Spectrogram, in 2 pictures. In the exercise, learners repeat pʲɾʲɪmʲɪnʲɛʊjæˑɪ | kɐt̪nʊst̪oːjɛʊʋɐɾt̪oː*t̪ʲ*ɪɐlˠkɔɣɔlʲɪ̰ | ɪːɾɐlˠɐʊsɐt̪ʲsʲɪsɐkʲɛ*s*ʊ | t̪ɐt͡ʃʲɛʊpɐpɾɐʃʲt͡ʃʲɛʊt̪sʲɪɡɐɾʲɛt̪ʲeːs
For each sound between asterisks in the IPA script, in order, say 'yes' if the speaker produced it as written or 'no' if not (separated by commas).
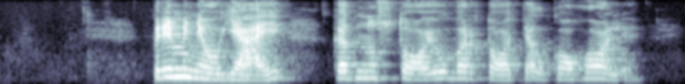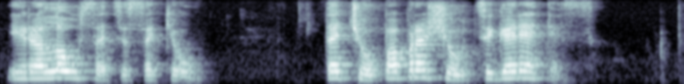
yes, no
